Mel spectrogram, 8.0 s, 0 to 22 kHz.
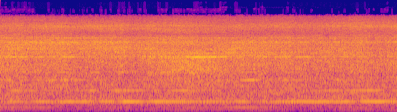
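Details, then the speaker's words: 2000 Dirt Devil Featherlite vacuum on a test run with a bag fitted, after four bearings were rebuilt (two in the brush roll, two in the motor). Steady loud whine with an even rushing roar and no grinding or rattle. Not perfect but running smoothly, loud by design. "Well, it's certainly not perfect, but with 4 bearings rebuilt, 2 in the brush roll and 2 in the motor, I just bet it's going to sound a little bit better. But this thing was never meant to be quiet, to be sure."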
